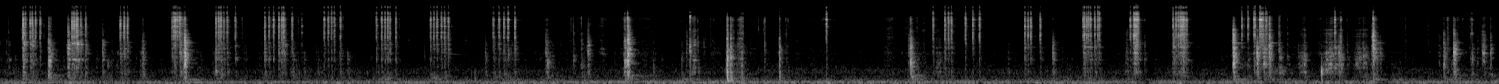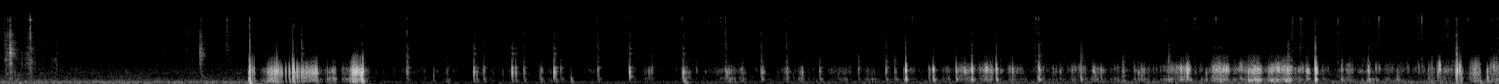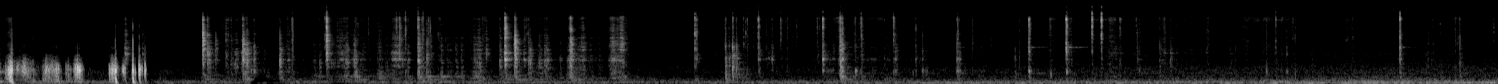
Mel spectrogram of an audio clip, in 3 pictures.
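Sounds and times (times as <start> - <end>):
hand ratchet clicking: 0.0 - 5.3, 9.3 - 13.5.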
